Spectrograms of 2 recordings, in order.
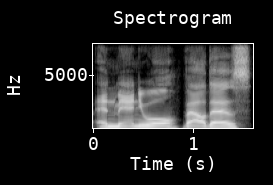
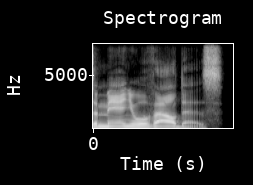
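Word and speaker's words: Enmanuel Valdez: But if you're American, then the N is silent. It's Emmanuel. So I was saying it the Spanish way. You were saying it the American way.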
